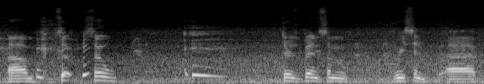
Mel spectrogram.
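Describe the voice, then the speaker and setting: A man conducts a street interview, asking casual questions that stumble over fillers and restarts. Heavy traffic noise surrounds him outdoors. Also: fairly high pitch. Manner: halting questions with many fillers. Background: passing traffic.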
